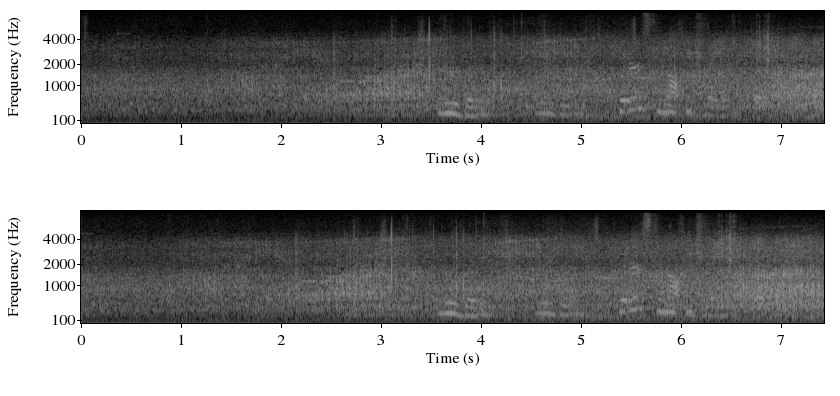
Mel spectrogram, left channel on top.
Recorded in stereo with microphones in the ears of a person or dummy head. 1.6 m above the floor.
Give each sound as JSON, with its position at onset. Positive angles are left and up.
{"t": 3.6, "sound": "a woman speaking", "side_deg": 20, "distance_m": 1.0}
{"t": 5.4, "sound": "a woman speaking", "side_deg": 15, "distance_m": 3.5}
